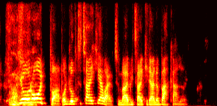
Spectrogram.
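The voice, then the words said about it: Brummie accent. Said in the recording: “The Brummie accent, rather, is sexy”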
